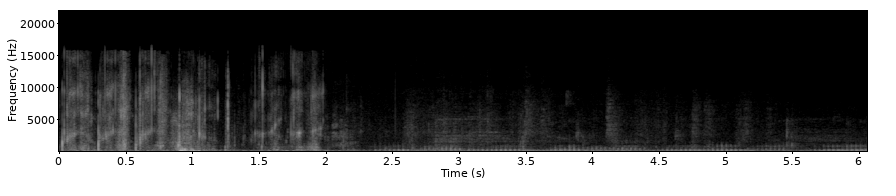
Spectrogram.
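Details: Rangi, the youngest pet cat, recorded indoors for ASMR: about two seconds of wet licking and rustling, then a soft, steady purr of low rhythmic pulses rising and falling with each breath.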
